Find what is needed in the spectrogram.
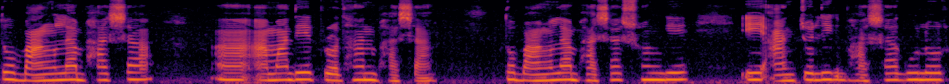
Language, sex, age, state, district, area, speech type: Bengali, female, 60+, West Bengal, Purba Medinipur, rural, spontaneous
